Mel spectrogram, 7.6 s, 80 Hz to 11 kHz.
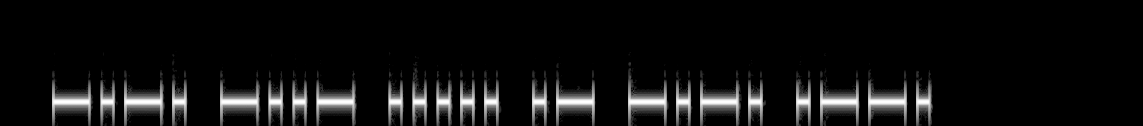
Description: Morse code, heard as a keyed tone, about 15 wpm, 700 Hz. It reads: CX5ACP
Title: DXCC-100 Call Signs - 6 Characters - Repeated 2x - 15wpm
